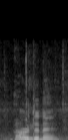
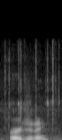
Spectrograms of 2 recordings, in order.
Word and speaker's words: Erdene: How are we pronouncing that? Erdene. Erdene, lovely.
